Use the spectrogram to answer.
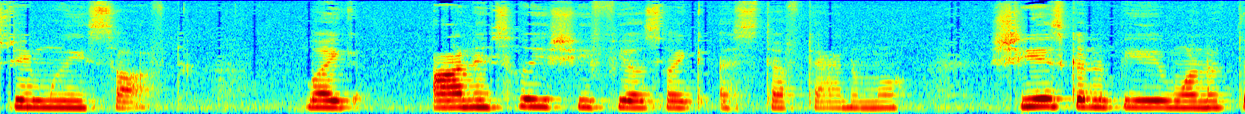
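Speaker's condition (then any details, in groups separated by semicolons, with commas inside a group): Cerebral palsy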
